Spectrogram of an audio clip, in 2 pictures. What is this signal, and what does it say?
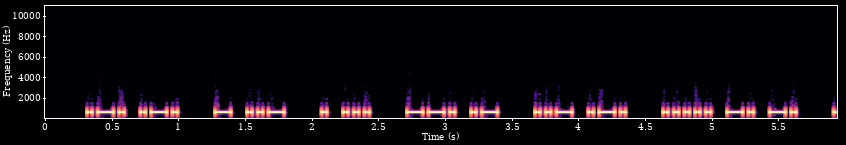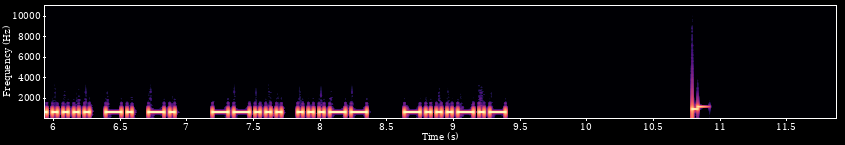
Morse code, heard as a keyed tone, about 30 wpm, 690 Hz. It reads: RR TU ES GA UR 5NN 5NN 73 <BK>
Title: SOTA QSO Practice 30wpm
